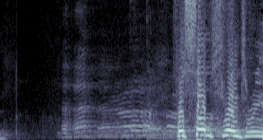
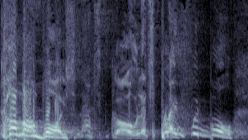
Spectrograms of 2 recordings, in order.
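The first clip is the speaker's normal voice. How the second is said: retold boyish call to play, higher pitched; eager rallying call; 4 semitones higher than usual. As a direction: imitate rallying the lads for a game.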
